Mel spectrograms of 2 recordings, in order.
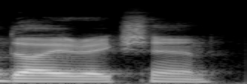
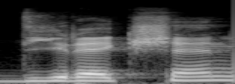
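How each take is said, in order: First: The first syllable sounds like 'die'. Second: The first syllable sounds like 'dee'.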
